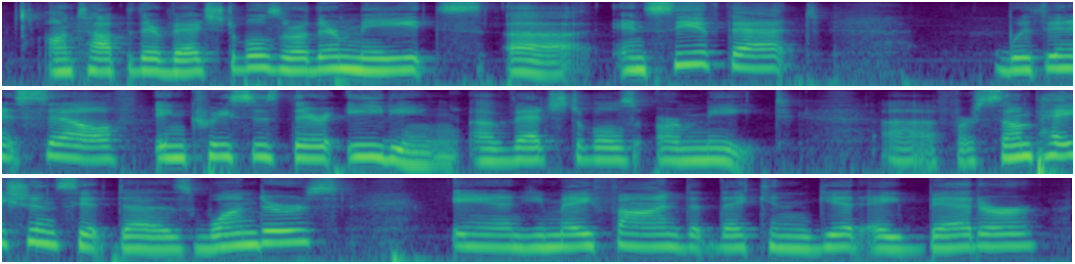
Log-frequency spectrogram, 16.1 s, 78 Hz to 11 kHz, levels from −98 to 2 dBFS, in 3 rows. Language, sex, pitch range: English, female, 180-210 Hz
